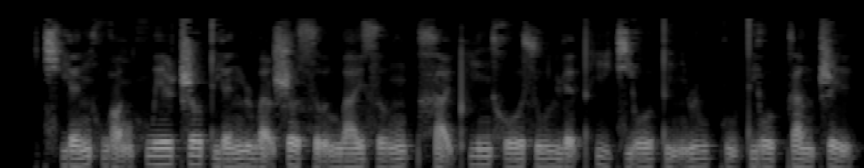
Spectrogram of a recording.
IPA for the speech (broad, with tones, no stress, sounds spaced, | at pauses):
t͡ɕʰ j ɛ˧˥ n x w ɑ̰˨˩ ŋ x w e˥ ɪ̯ ʈ͡ʂ ɤ˥ t̪ j ɛ˧˥ n ɻ w ä̰˨˩ ʂ ɤ˥˩ s ɤ̰˨˩ l w a˧˥ ɪ̯ s ɤ˧˥ ŋ | x a̰˨˩ ɪ̯ pʰ i˥ n x o˧˥ ʊ̯ s u˧˥ l ɥ ɛ̰˨˩ t̪ʰ i˥˩ t͡ɕ j o˧˥ ʊ̯ t̪ ḭ˨˩ ŋ ɻ u˥ k ṵ˨˩ t̪ j o˥˧ ʊ̯ k a˥˧ n ʈ͡ʂ e˥˩ ɪ̯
